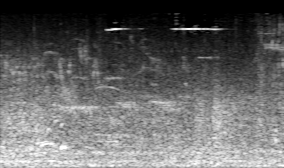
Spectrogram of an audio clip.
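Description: Faint bird chirps over a steady distant traffic hum.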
